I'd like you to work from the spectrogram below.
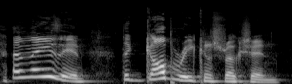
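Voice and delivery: high, loud, delighted exclamation; savouring the silly phrase, gleeful. Real, not acted. Streamer reacting to a silly chat message, gleeful.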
